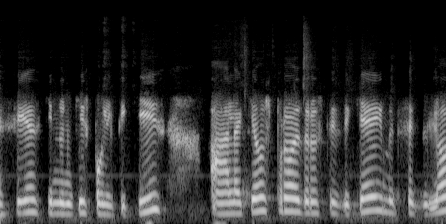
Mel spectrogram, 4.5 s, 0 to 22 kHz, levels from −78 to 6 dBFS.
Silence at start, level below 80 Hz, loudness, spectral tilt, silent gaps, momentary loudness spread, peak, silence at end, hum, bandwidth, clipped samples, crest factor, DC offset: 0 s; -54 dBFS; -14 LUFS; -5 dB/octave; none; 8 LU; -2 dBFS; 0 s; none; 11.5 kHz; under 0.1%; 12 dB; under 0.1%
